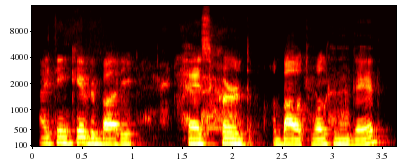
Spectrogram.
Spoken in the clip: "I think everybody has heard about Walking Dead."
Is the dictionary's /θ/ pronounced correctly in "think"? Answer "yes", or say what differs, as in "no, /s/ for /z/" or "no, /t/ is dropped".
no, /t/ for /θ/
